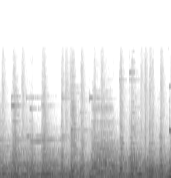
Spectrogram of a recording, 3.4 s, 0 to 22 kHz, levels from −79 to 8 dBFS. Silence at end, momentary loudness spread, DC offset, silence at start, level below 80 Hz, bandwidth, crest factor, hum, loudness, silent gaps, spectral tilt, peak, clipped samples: 0 s; 2 LU; under 0.1%; 0 s; -32 dBFS; 15.5 kHz; 14 dB; none; -25 LUFS; none; -5.5 dB/octave; -10 dBFS; under 0.1%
